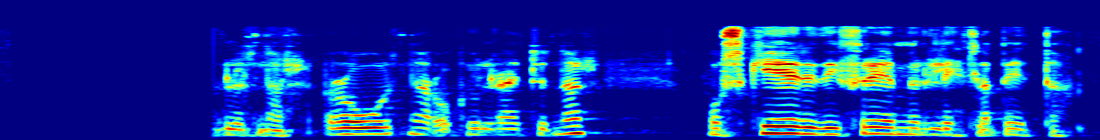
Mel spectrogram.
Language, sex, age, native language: Icelandic, female, 50-59, Icelandic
